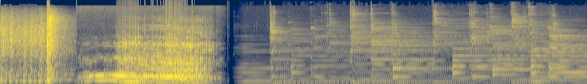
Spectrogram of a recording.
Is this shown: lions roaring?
yes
